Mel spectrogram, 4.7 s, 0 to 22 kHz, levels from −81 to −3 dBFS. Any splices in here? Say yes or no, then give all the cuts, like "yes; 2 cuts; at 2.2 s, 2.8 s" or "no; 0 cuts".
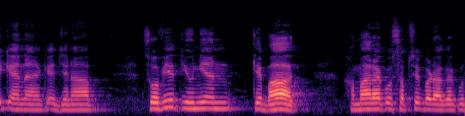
no; 0 cuts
